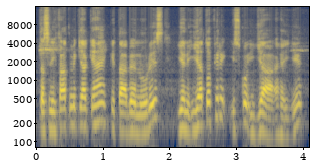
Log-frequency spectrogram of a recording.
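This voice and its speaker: A man with a fairly high voice teaches an exam-revision class, going over each point more than once. His delivery is patient and methodical. He checks in with his students often to make sure they are keeping up. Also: normal speed, darkish tone, rough recording. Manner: explains patiently, repeats points, often checks with "theek hai". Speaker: Urdu exam-prep teacher. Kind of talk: online revision lecture.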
